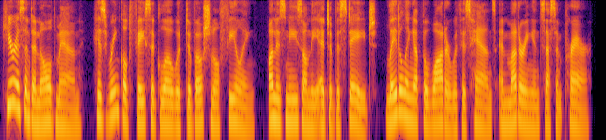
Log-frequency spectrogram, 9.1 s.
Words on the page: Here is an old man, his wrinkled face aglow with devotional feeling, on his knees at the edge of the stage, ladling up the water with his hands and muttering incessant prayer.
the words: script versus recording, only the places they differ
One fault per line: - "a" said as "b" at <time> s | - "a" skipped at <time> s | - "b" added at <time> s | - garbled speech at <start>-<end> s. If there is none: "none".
- "is" said as "isn't" at 0.2 s
- "at" said as "on" at 4.5 s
